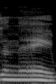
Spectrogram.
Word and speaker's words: Zhanae: I like how the Zhanae, it's a little fancy. Yeah, like Zhanae Monet, or what's her name? Zhanae Monet. Yes. Yes. A little accent on it.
